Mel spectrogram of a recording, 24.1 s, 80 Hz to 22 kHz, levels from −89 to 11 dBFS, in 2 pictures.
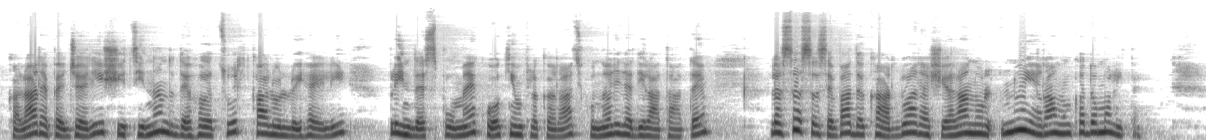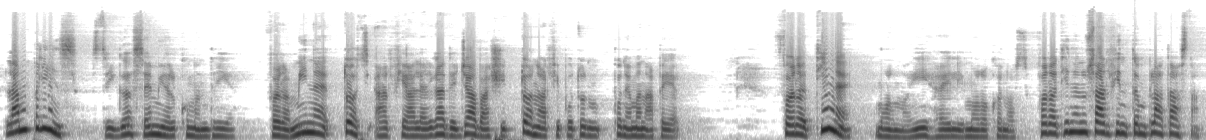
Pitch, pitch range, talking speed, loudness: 195 Hz, 170-230 Hz, 165 wpm, -18 LUFS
